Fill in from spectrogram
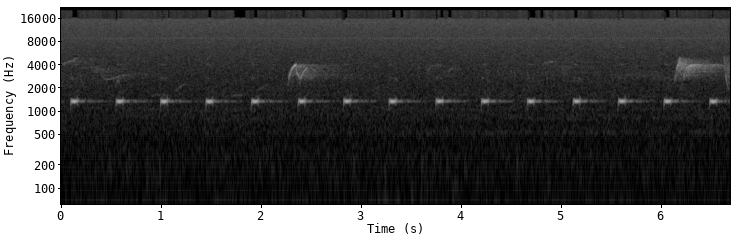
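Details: Red-fronted tinkerbird calling with its beak closed and throat inflated, a steady series of short, pure, hammer-like notes repeated about twice a second, with a couple of faint higher chirps from other birds.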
